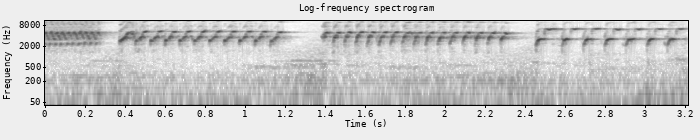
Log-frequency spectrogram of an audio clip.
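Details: Canary parents with a chick, giving loud rapid trills in three runs separated by short pauses, the notes buzzy and repeated quickly, the last run with evenly spaced clipped notes.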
